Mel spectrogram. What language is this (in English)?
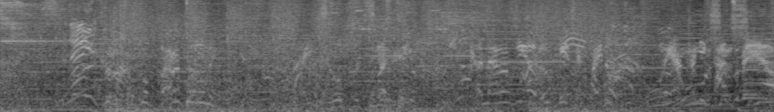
Japanese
